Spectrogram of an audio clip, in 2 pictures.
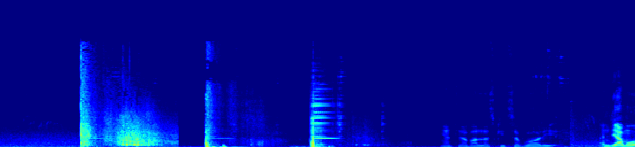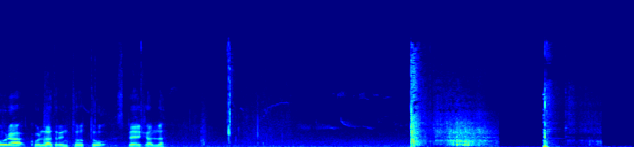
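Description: Loud gunshots crack outdoors and echo away.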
